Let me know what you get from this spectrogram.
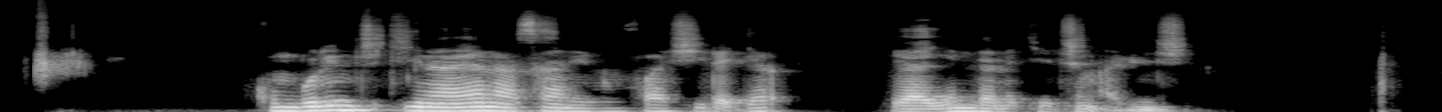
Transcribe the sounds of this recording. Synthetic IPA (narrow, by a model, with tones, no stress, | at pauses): kʷʰʊ˨mbʊ˦ɽɪ˦nt͡ʃɪ˦kʲiː˨naː˦jɐ˦naː˨saː˦˨neː˦nʊ˦mɸaː˦ʃiː˦da˨ʔʲɪ̰˦ɐ˦r | jaː˨jɪ˦nda˨nɐ˦kʲeː˨t͡ʃɪ˦ŋʔa̰˨bɪ˦nt͡ʃi̥˦ʔ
